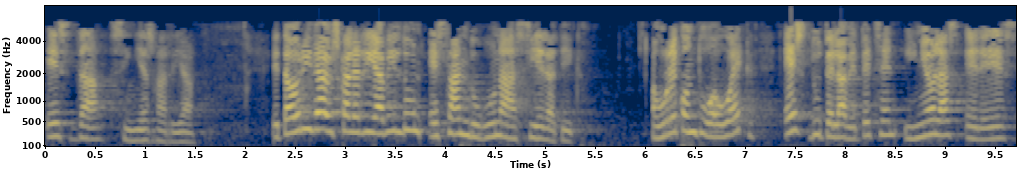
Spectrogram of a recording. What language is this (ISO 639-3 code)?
eus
